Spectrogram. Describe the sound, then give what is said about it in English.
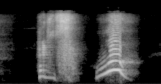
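A person sneezes once: a short voiced intake breaks into a noisy, breathy burst. A loud voiced cry follows, rising and then falling in pitch. “Wow, that was a sneeze.”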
